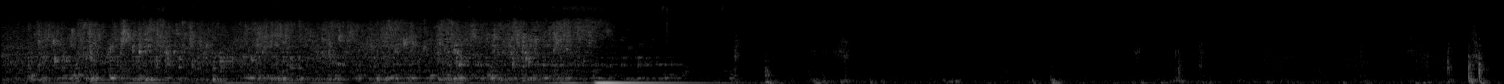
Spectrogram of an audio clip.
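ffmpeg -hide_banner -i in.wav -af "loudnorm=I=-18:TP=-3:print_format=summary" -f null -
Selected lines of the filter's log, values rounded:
Input Integrated:    -42.0 LUFS
Input True Peak:     -24.9 dBTP
Input LRA:            22.4 LU
Input Threshold:     -55.8 LUFS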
